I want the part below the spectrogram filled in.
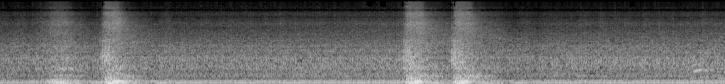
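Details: Diesel engine for a 1956 Chevy truck, sitting on the shop floor, on its first fire-up after air was bled from the fuel system: steady low rumble with brief throttle blips, firing evenly, no knocks; runs fine.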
